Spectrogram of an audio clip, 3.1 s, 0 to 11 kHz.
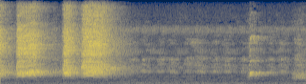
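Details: Chinese francolins calling around 7 pm, several voices: two loud, harsh, buzzy notes in the first second, then quieter shorter calls trailing off near the end over a low background hum.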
